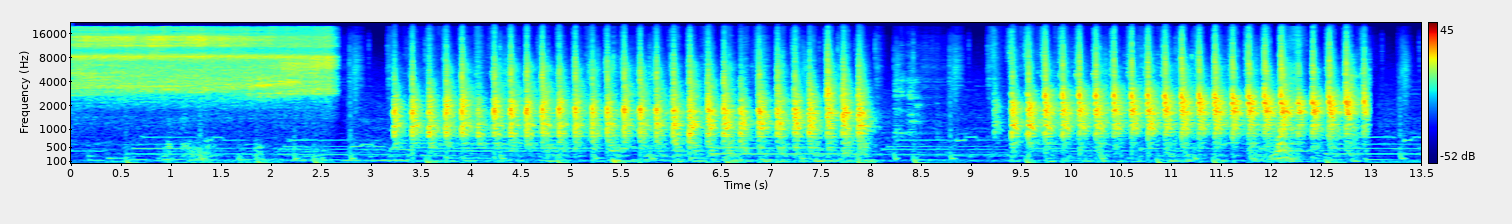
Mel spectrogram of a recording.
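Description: Onions and green chillies being sliced with a knife for a mutton and rice dish: fast, even, rhythmic chopping in two long runs of about five seconds each, with a short pause between them.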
